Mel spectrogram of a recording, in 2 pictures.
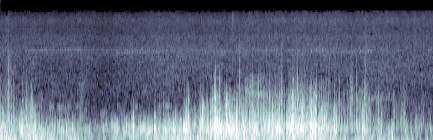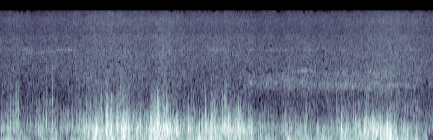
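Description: Wind buffeting the microphone in gusts: low noise that swells and fades about three times.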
